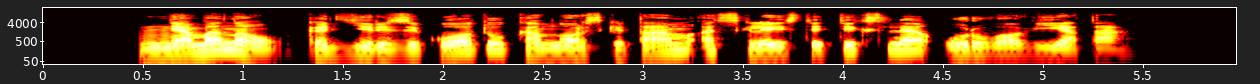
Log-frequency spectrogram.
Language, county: Lithuanian, Panevėžys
